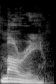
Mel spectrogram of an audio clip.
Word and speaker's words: Moray: somebody else saying oh moray is pronounced murray said craig oh listen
